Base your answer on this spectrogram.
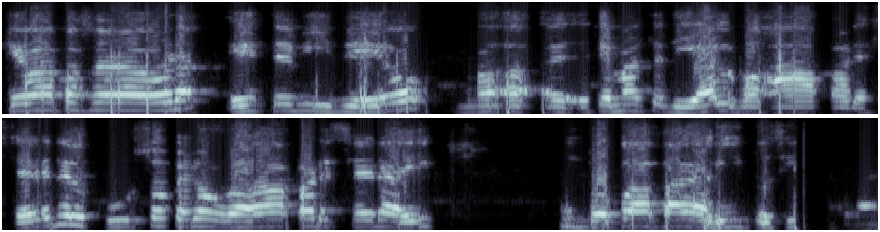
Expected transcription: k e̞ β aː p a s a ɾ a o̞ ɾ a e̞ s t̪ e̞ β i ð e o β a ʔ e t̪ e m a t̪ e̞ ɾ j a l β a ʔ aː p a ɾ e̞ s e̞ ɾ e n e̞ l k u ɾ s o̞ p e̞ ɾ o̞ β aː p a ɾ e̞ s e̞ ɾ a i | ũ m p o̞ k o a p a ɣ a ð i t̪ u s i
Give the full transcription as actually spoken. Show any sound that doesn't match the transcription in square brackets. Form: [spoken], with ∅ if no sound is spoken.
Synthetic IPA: k e̞ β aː p a s a ɾ a o̞ ɾ a e̞ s t̪ e̞ β i ð e o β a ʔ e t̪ e m a t̪ e̞ ɾ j a l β a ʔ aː p a ɾ e̞ s e̞ ɾ e n e̞ l k u ɾ s o̞ p e̞ ɾ o̞ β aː p a ɾ e̞ s e̞ ɾ a i | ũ m p o̞ k o a p a ɣ a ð i t̪ [o] s i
